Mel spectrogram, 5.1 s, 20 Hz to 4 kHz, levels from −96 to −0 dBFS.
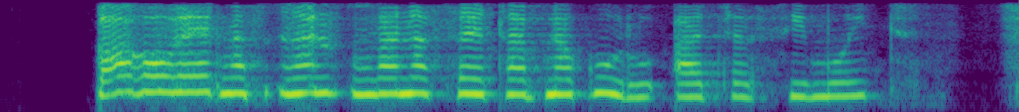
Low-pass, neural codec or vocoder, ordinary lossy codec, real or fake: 3.6 kHz; codec, 16 kHz, 8 kbps, FreqCodec, smaller model; AAC, 24 kbps; fake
